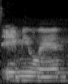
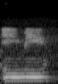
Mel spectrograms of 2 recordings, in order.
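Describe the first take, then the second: First: The name is said with three syllables. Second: The name is said with two syllables. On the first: The speaker calls it right. "You can please have that third syllable there" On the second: The speaker calls it wrong.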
